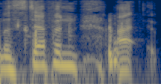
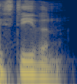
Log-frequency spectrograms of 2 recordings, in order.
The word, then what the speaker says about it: Stephan: here stephan kinsella okay Stefan pretty much every time we say your name on the show we say Stephen that's okay I come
